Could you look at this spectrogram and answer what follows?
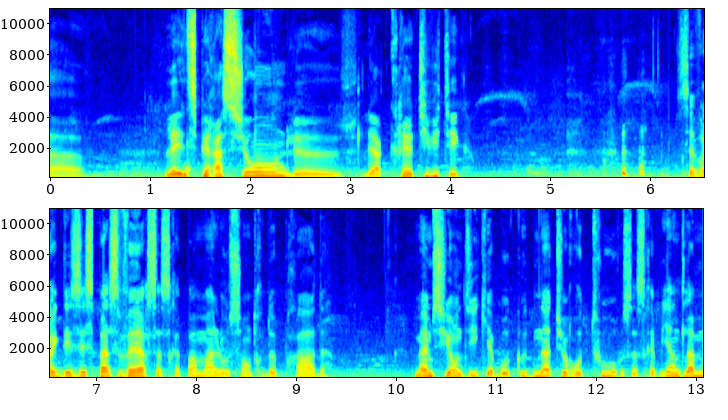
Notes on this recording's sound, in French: A Prades, un jour de marché est un jour convivial ! On y entend des bruits et des musiques, des paroles amicales à la terrasse des cafés, sous le clocher de l'église Saint Pierre.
